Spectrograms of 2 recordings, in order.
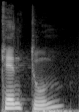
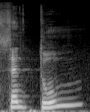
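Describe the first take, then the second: First: The word begins with a hard K sound. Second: The word begins with a soft S sound. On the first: The speaker calls it right. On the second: The speaker calls it wrong.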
